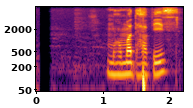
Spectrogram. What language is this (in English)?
Bangla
